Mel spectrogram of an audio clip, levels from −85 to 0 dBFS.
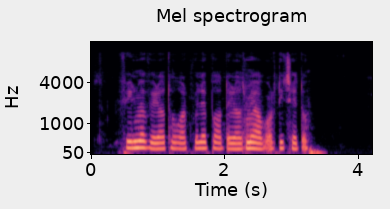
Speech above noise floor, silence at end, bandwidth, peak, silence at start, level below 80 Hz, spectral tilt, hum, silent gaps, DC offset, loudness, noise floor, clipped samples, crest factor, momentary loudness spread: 52 dB; 0.75 s; 11 kHz; -8 dBFS; 0.45 s; -42 dBFS; -7.5 dB/octave; none; none; under 0.1%; -23 LUFS; -74 dBFS; under 0.1%; 14 dB; 9 LU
